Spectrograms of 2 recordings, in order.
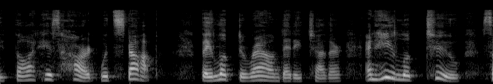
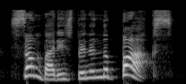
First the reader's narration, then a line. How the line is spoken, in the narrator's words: Gracie cried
